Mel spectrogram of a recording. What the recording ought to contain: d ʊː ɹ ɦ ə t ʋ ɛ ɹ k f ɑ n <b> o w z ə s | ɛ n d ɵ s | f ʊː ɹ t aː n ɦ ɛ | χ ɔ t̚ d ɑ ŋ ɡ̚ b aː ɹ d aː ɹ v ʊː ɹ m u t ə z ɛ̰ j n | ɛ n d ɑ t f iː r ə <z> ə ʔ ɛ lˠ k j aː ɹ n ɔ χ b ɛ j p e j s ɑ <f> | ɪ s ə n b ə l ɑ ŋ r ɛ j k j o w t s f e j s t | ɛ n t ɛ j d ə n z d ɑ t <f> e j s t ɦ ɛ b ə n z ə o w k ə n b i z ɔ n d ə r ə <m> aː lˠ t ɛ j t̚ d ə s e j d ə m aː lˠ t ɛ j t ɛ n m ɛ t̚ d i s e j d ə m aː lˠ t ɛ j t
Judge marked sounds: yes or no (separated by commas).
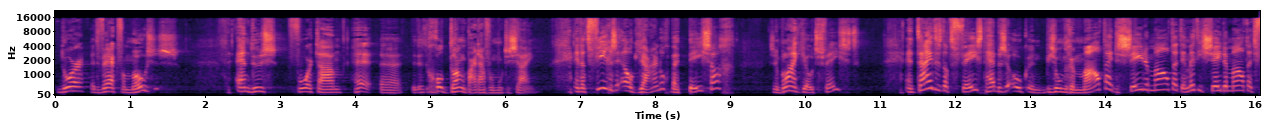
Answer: no, yes, no, yes, yes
